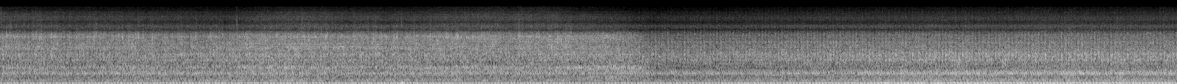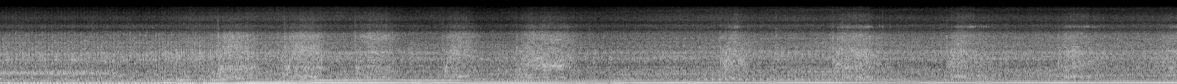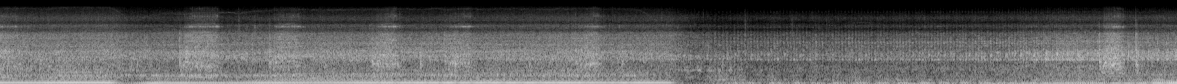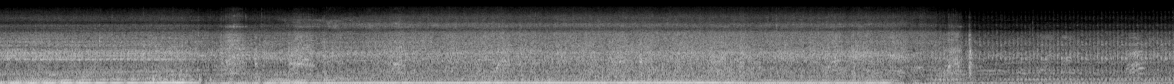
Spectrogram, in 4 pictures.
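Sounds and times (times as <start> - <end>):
vehicle engine running: 0.0 - 47.0.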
